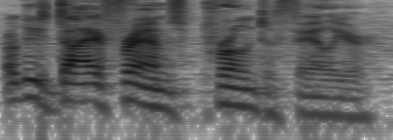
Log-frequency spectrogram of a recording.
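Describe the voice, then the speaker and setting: A man's voice: medium pitch, sing-song, normal speed, fairly bright tone, soft background music. An American man playing an intense, accusing arson detective in a video game, with clipped, interrogating speech. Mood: probing, businesslike. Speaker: police detective. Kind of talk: video game dramatic acting.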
